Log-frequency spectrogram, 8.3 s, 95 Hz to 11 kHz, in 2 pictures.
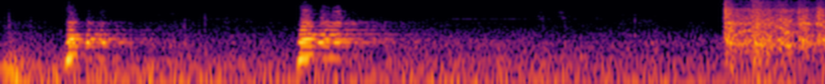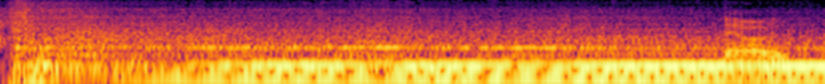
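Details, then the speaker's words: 2014 Dodge Charger R/T, 5.7L Hemi V8, started with the remote start: two short horn chirps, then the engine cranks and catches into a steady, deep, even idle; normal start. "And here's the key right here. It has um it has remote start. So, I'm going to go and start it up."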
